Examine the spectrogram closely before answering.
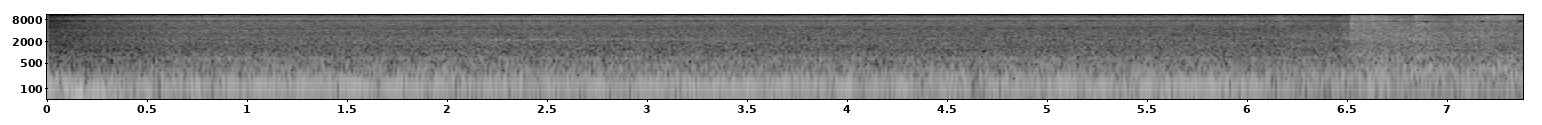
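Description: Steady low hum of VIA Rail's 'Canadian' standing at a station platform, its stainless-steel passenger cars' machinery running. About six and a half seconds in, a hiss starts over the hum.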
